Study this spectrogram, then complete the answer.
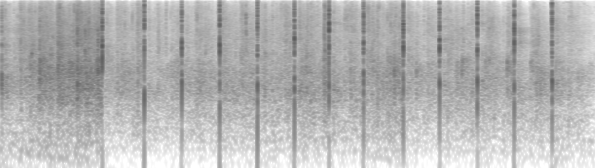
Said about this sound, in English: Give him a clap.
